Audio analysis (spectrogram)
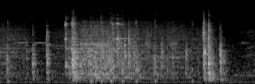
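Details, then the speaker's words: Hayter 43 lawnmower engine found locked up with oil hydrolock; spark plug out, recoil pulled a few times with brake lever held up; quick uneven pulls turn freely without compression, little oil dribbles out, clearing cylinder. "Make sure you pull your lever up though, won't you, if you brake. You just pull it over a few times."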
